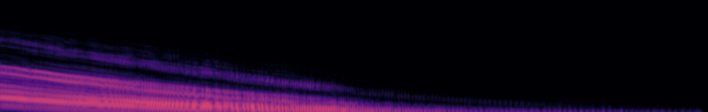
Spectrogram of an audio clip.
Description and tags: An experiment to see how many sounds I could make from a monophonic snippet of human speech processed in Cool Edit. Some are mono and some are stereo, Some are organic sounding and some are synthetic in nature. Some are close to the original and some are far from it.
processed, voice, sound, falling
